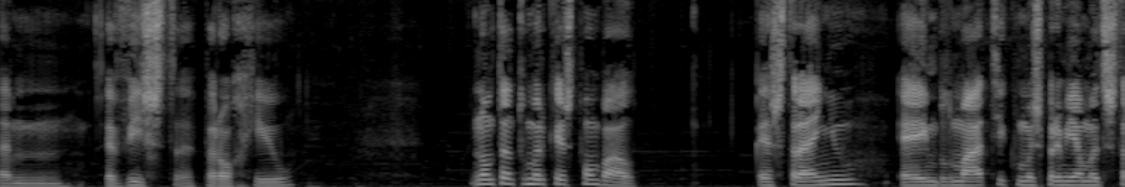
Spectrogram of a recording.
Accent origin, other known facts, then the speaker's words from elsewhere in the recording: Bissau, Guinea-Bissau; quem olha para mim sabe que eu sou de Bissau. E muitas vezes pensa que eu não sou sequer guineense.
